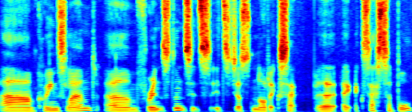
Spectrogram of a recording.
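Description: Recorded very cleanly against a silent background, a woman with a British accent speaks at a moderate pace and fairly low pitch, her sound dry and close with no echo. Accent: British accent, still present. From Cornwall, southwest England. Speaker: film producer and director. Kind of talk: interview.

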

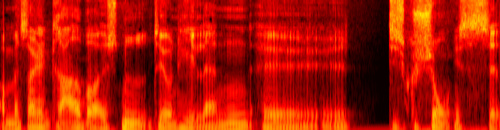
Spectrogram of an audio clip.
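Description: A man talks at a fairly quick pace, his fairly low voice showing vocal fry. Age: young. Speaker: historian. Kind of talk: panel discussion. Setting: remote connection.

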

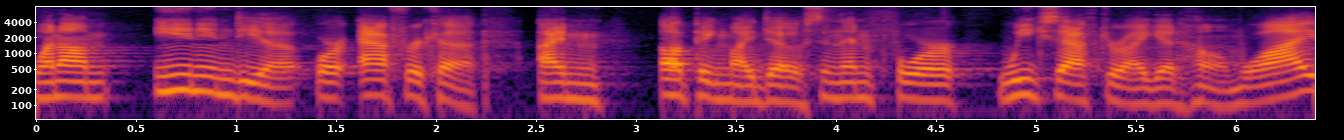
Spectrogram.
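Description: A man's normal speaking voice, fairly high in pitch with lively intonation, in a very clean recording with a silent background. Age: 40s. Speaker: nutrition company co-founder and author. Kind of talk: casual chat.

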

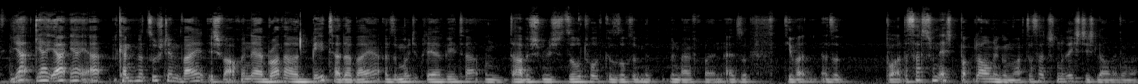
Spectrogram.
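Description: Somewhat breathy and delivered at a very fast clip, the voice shows ordinary pitch variation. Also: man, medium pitch for a man. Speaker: podcast co-host. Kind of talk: casual chat. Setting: home recording at night. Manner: quiet.

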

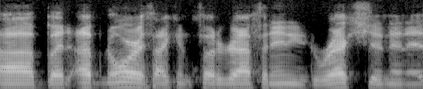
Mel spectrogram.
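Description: In a Texan accent, a man speaks at a moderate pace and medium pitch, his tone bright and sharp, his intonation monotone and flat, the sound dry and close with no echo. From South Texas. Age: 50s. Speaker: wildlife photographer. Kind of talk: casual interview.

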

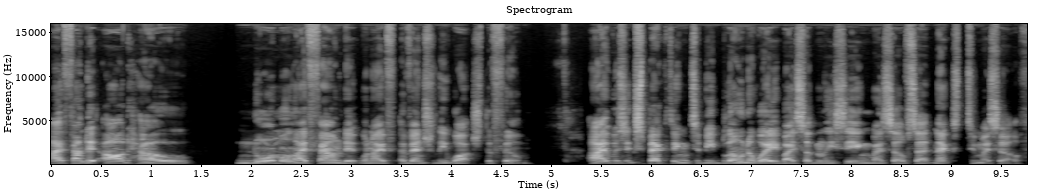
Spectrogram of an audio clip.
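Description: With an American accent and a normal speaking voice, a man speaks at a moderate pace and medium pitch, his intonation lively. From United States. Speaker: actor. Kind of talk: casual interview.

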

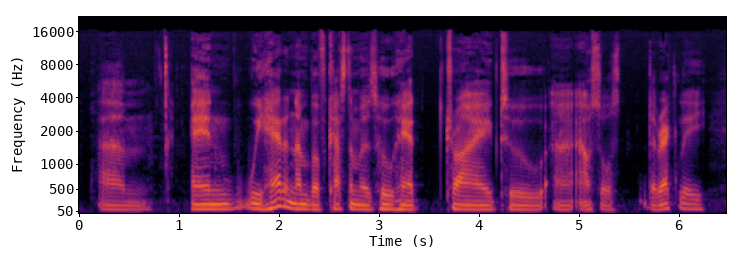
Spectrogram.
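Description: A man in a Vietnamese accent talks at a fairly slow pace, his pitch very deep and low. His intonation is fairly even, and the recording is very clean with a silent background. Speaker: tech entrepreneur. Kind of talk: interview. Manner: hesitant, many fillers.

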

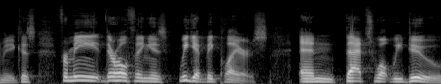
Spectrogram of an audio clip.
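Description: Fairly high in pitch, a man speaks at a fairly quick pace with lively intonation. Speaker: soccer broadcaster. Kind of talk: casual chat. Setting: remote podcast recording. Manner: more purposeful and announcer-like on broadcasts.

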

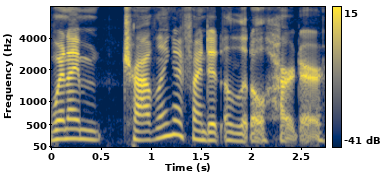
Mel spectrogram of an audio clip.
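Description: A woman with an American accent speaks at a fairly quick pace, her fairly low pitch carrying vocal fry. The recording is very clean, with a silent background. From Wisconsin. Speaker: author. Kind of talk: casual chat.

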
